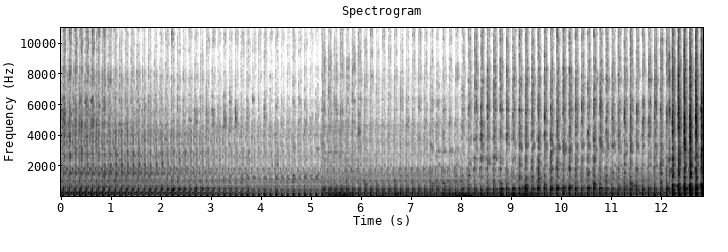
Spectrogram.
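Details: Barn-find dumper, single-cylinder diesel, first run after revival with no exhaust or silencer: harsh, loud, ragged thump about three beats a second, very smoky, revs seem very high; cause unclear.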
